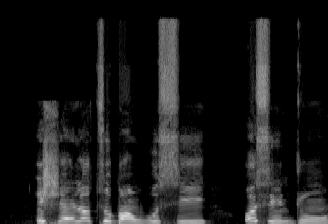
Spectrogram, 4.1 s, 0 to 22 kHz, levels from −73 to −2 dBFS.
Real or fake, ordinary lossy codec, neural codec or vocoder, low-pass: real; none; none; none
